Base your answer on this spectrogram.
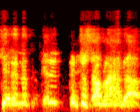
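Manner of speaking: screaming called out high but light. Recalling refs missing a call on a punt, reenacting yelling at his team: retelling his own screaming. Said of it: "I'm screaming like".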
